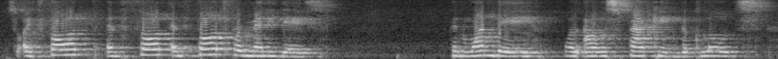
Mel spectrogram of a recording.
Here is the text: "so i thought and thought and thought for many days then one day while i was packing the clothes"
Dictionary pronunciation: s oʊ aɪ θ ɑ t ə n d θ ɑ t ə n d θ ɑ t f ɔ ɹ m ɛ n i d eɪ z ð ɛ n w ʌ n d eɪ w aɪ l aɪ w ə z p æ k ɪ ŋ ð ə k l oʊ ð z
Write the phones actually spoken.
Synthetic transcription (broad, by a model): s oʊ aɪ θ ɑ t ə n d θ ɑ t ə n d θ ɑ t f ɔ ɹ m ɛ n i d eɪ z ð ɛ n w ʌ n d eɪ w aɪ l aɪ w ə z p æ k ɪ ŋ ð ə k l oʊ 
